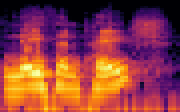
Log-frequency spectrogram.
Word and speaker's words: Nathan Paetsch: Our guest today is Nathan Paetsch.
